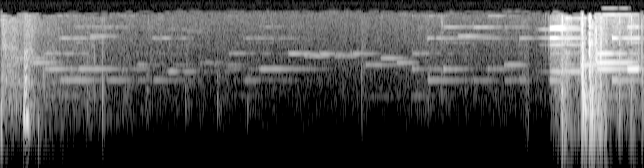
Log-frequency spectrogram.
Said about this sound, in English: Oh, good grief, my telephone's ringing. Hold on.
